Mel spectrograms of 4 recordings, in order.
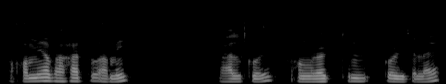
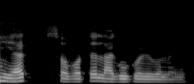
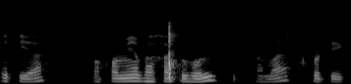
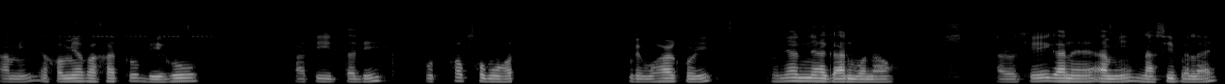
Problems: none marked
